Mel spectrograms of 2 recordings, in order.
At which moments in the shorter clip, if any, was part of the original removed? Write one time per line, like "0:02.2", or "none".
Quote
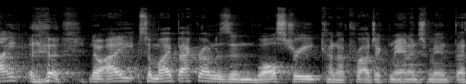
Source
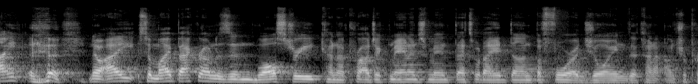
none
